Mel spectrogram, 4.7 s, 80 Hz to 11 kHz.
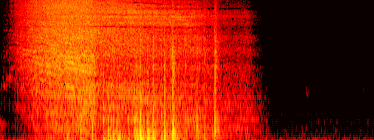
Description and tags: Balloon-Inflate-13-Strain
Balloon inflating. Recorded with Zoom H4
inflate, strain, balloon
